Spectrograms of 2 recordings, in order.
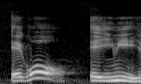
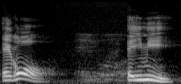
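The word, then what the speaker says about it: ἐγώ εἰμι: 헬라어로 내니 이게 어떠냐면 에고 에이미, 헬라어 못 알아보는 것이지만 제가 발음 알려드릴게요. 따라하세요. 에고 에이미.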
